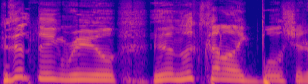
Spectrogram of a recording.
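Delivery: mock frat boy. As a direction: sneer it like a douchebag frat boy. Mocking frat boys at the exhibit.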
